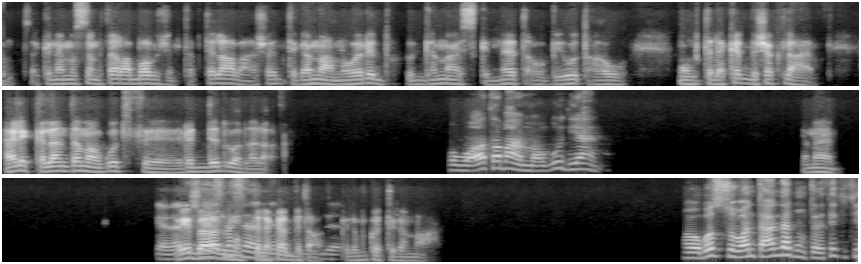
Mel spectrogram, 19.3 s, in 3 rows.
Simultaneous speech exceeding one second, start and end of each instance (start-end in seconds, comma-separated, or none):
14.2-15.5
